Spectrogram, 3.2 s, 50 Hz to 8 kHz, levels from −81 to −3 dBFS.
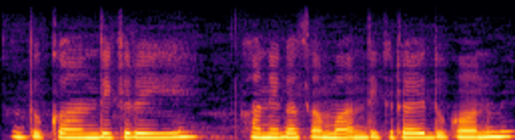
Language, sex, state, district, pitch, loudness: Hindi, female, Uttar Pradesh, Saharanpur, 240 Hz, -12 LUFS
